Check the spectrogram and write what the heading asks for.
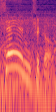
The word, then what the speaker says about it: Centrico: got it s tro emphasize the first syllable centrico centrico centrico is that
